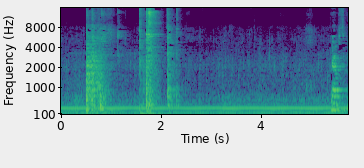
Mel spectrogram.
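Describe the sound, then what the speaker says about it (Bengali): A metal lid comes off a cooking pan of chilli omelette and capsicum, giving a few sharp metallic clanks close by, then a quieter clink near the end over a steady low hum. "ঢাকনাটা খুলে দেখি"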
